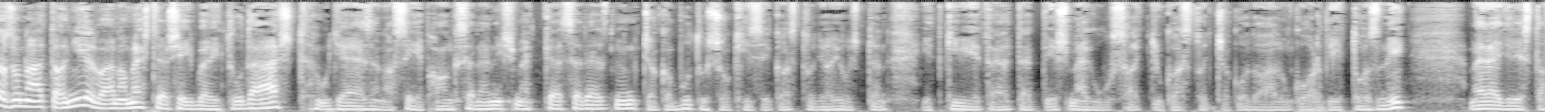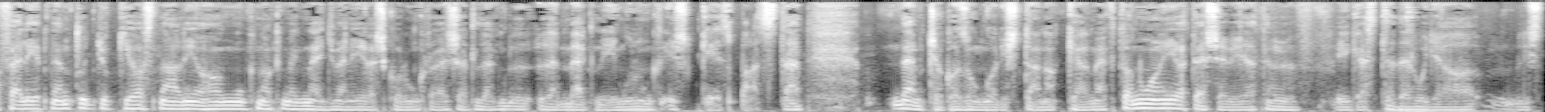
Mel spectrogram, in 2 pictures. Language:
Hungarian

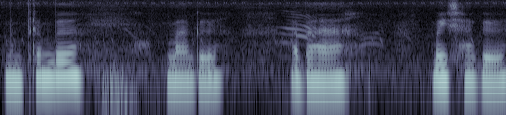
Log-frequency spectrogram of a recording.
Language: Bodo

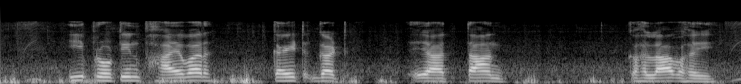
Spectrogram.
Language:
Magahi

